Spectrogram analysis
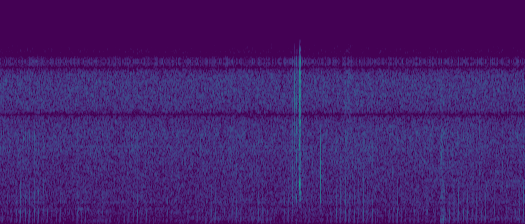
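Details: A Birman cat purrs steadily, a soft low rumble of rapid pulses, while another cat gives it a massage-like grooming.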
